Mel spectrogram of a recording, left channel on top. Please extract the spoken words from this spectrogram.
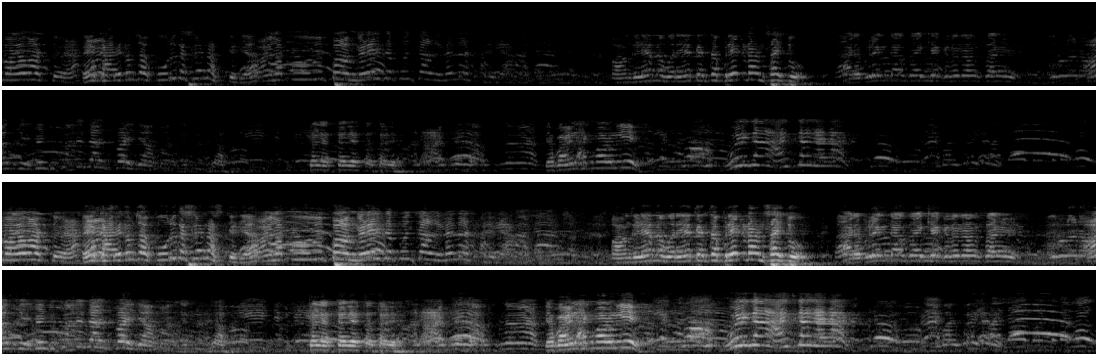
वाटतोय हे कार्यक्रमचा पुरी कसल्या नसते त्या पूर्वी पांगड्याचं पण चांगलं नसते. पांगड्या नवर आहे त्यांचा ब्रेक डान्स आहे तो. अरे ब्रेक डान्स आहे, खेकडा डान्स आहे. आज कुठले डान्स पाहिजे आम्हाला. तळ्याचा तळ्या त्या बाहेर हाक मारून घे. होय का आहेस का घरात.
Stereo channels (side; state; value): left; quieter; 16.9 dB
